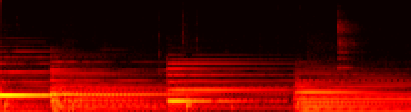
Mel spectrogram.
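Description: Solo piano plays a bar of a song in its plain original voicing: four sustained chords struck one after another, each ringing and slowly decaying, close and clear.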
